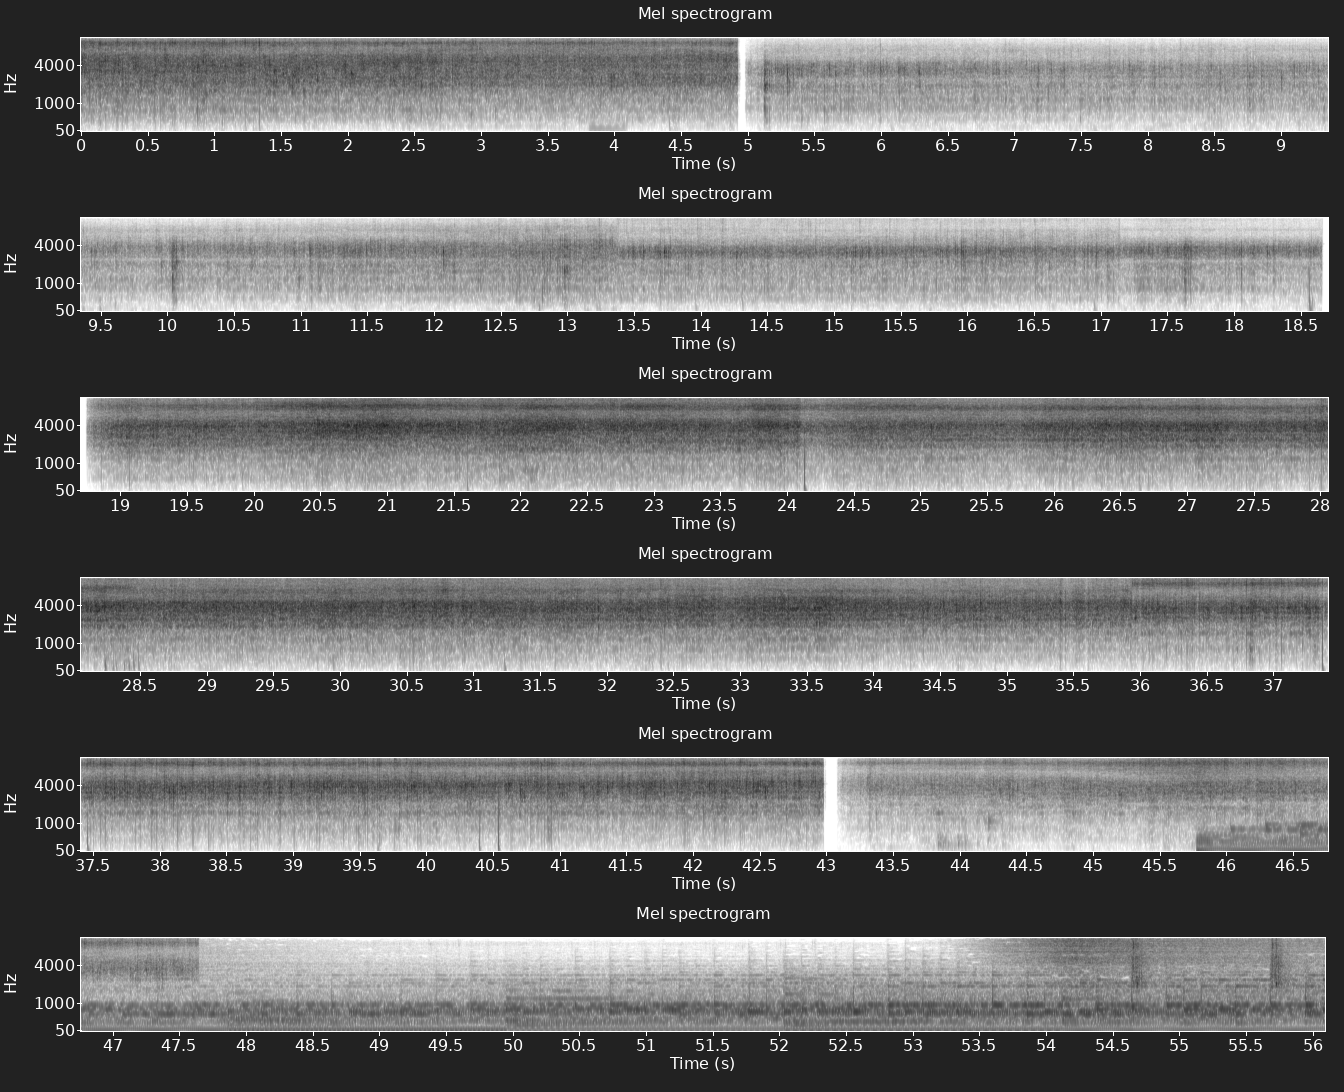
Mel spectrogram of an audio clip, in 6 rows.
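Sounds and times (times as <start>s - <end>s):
fish sizzling in oil: 0.0s - 47.7s.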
